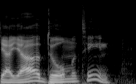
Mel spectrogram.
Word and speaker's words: Yahya Abdul-Mateen: Yes, Yahya Abdul-Mateen, the second.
